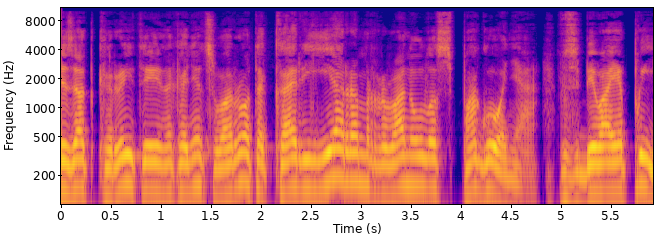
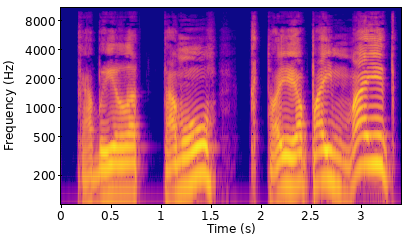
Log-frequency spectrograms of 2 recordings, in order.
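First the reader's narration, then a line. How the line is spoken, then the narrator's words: Shouted. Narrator (Russian): крикнул Скеллен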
